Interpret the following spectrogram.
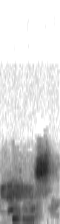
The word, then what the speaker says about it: Blxst: I think it's Blaxt, or I don't know. it's But you just Simply say said, blast.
